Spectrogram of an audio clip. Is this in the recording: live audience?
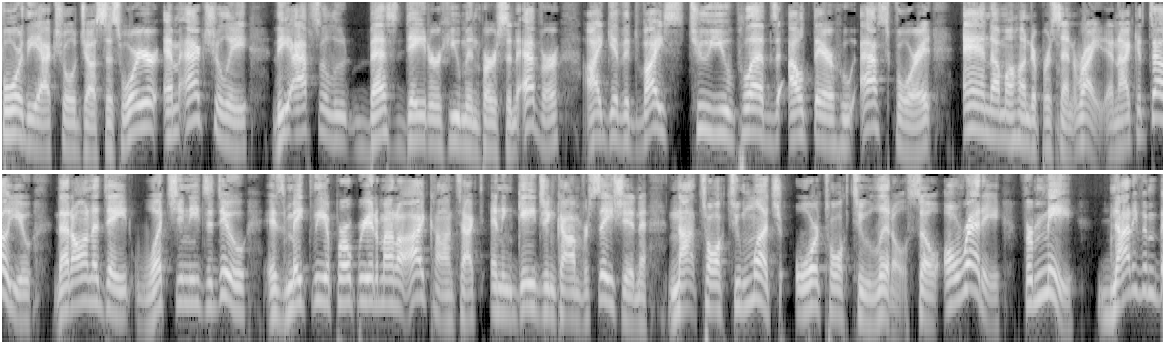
no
